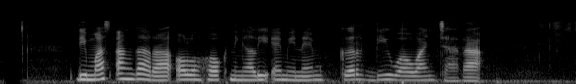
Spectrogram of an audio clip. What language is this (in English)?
Sundanese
